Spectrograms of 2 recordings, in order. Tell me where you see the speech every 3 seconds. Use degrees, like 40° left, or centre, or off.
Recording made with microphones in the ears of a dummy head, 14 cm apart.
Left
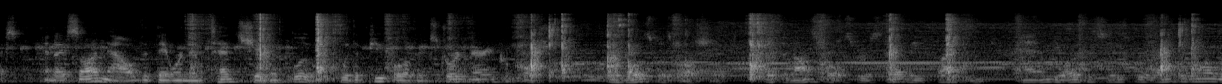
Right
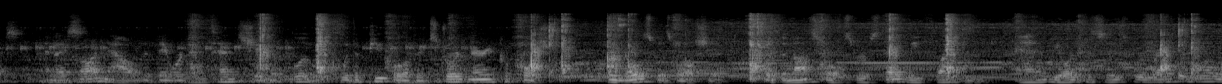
50° left, 20° right, 60° right, 70° right.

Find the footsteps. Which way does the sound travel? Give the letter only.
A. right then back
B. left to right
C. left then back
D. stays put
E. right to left
B.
